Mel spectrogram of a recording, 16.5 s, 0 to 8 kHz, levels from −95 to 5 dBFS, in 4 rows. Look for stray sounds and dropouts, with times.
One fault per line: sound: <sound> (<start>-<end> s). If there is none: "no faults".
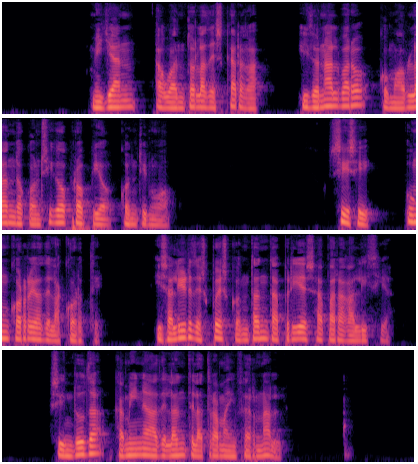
sound: cough (15.8-15.9 s)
